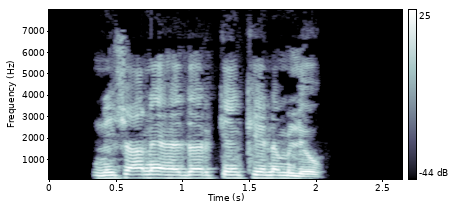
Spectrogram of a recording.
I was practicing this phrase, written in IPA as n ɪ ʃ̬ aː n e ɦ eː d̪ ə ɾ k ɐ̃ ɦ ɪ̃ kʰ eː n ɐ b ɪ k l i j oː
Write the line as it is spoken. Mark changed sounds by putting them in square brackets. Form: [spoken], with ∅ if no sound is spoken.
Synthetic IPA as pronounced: n ɪ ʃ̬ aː n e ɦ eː d̪ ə ɾ k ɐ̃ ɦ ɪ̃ kʰ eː n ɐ [m] ɪ [∅] l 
